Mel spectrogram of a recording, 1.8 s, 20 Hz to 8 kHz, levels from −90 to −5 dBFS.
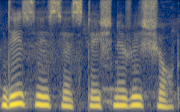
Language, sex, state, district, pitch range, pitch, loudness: English, female, Arunachal Pradesh, Lower Dibang Valley, 190-220 Hz, 205 Hz, -16 LUFS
